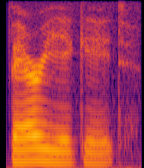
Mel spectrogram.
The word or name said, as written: variegate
